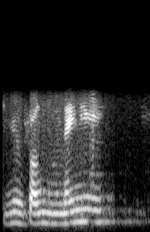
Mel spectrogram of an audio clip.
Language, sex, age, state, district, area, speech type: Bodo, female, 45-60, Assam, Chirang, rural, conversation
